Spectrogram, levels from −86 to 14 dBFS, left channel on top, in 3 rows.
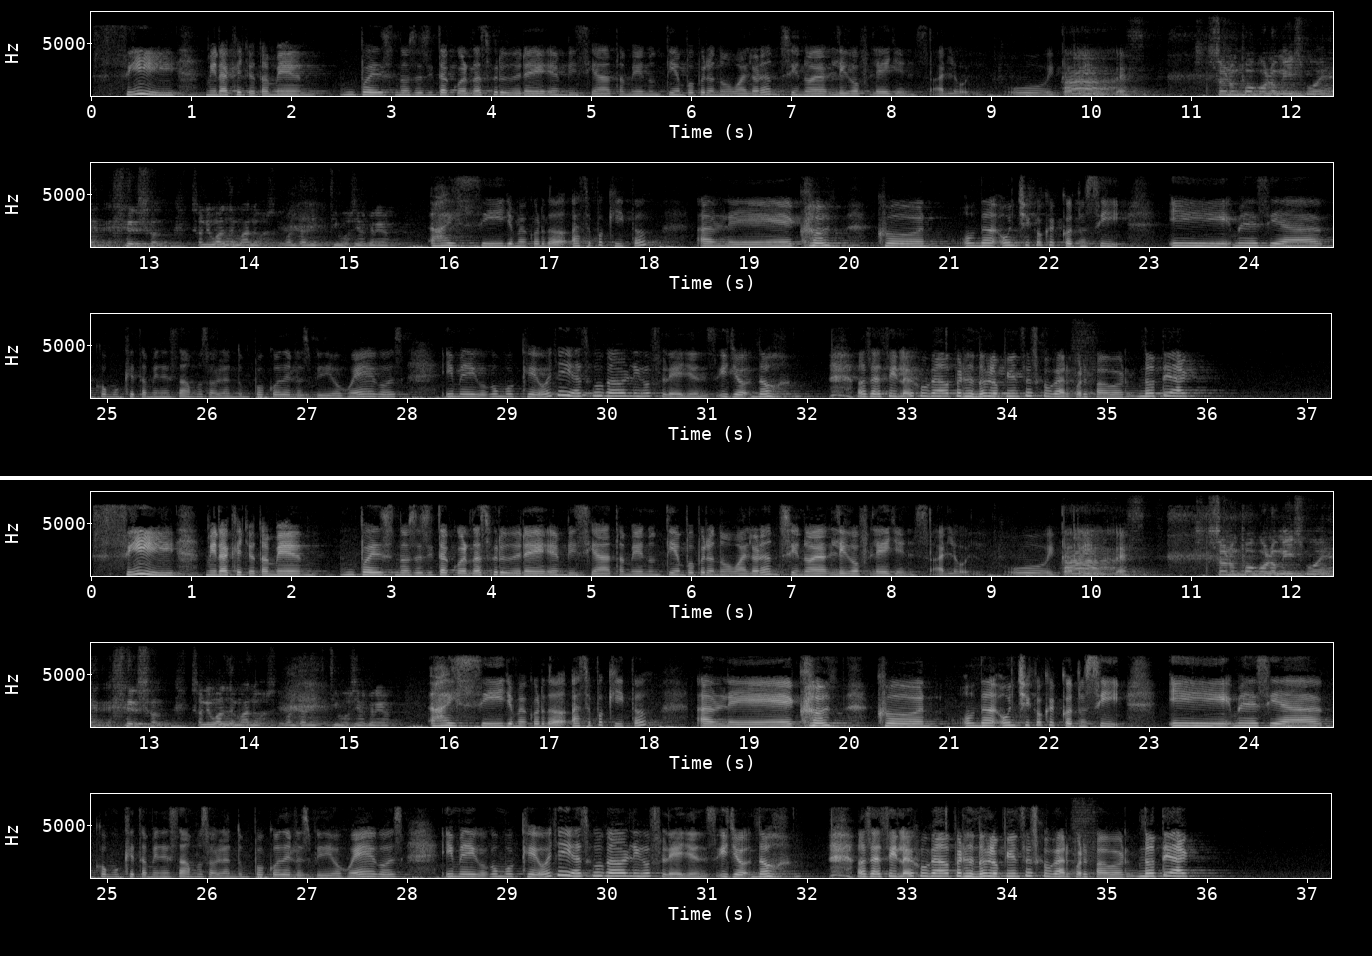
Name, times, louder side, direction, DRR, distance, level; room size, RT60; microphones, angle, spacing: voice 1, 0.0-10.4 10.8-11.3 14.3-14.7 15.8-20.8 21.1-31.9 32.2-35.8, right 4 dB, 50° right, 0.8 m, -33 dB
voice 2, 9.7-10.5 11.0-15.4 16.1-16.2, right 2 dB, 20° right, 2.4 m, -39 dB
25.5 x 18.0 x 9.7 m
head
